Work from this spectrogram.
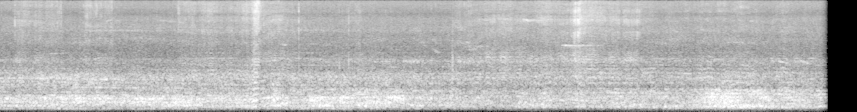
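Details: Fighting red mason bees at a nest hole among mud-built cells; sustained rough, churning buzz with irregular pulses, louder toward the end before cutting off abruptly.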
